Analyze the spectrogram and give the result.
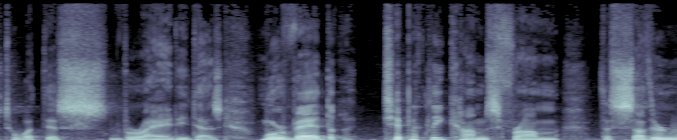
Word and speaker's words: Mourvèdre: Mourvèdre. But you've heard of that one. – I have, and I love it. Mourvèdre, as the French pronounce it, is a sensational red grape.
